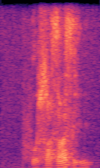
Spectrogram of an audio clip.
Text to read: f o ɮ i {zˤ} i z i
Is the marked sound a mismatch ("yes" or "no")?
no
